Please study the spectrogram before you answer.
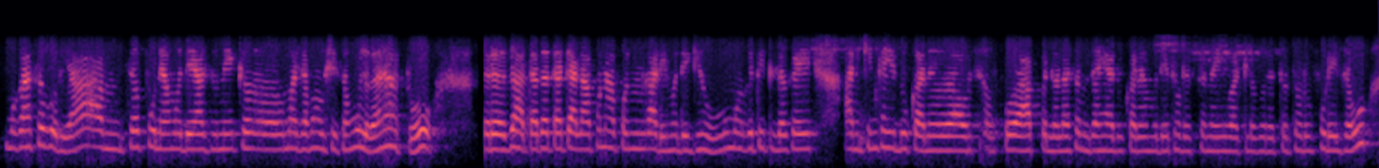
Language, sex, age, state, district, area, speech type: Marathi, female, 30-45, Maharashtra, Satara, rural, conversation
